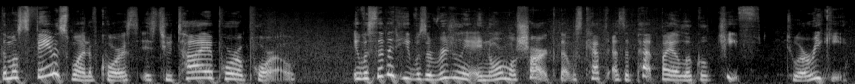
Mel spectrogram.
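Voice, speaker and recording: Woman playing an earnest, high-voiced creature expert. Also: sing-song, a little hiss or hum. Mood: solemn storytelling. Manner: explanatory, measured, slightly formal. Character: earnest, scholarly female guide to mythical creatures. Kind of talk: audio drama acting, storytelling. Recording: music under the voice.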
